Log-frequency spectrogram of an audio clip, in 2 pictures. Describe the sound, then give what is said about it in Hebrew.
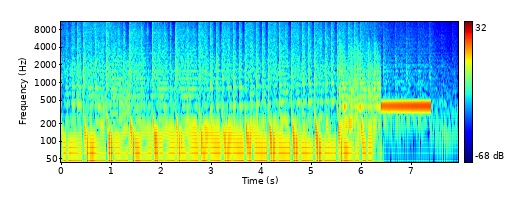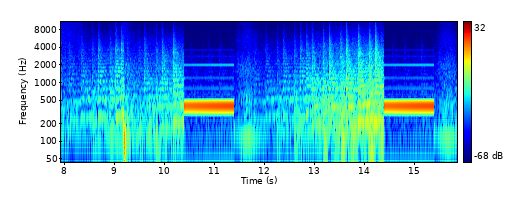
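A telephone line rings out while a call to a man is placed live on air: three long, steady tones spaced a few seconds apart, following a dense, noisy stretch with faint music between the rings. “יש לו מספר טלפון, בוא נפתיע אותו בשידור חי.”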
